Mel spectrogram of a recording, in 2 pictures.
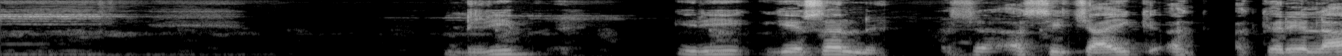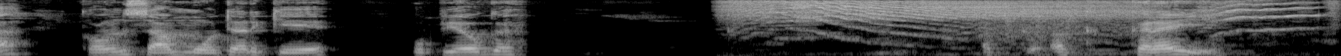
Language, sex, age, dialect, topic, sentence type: Magahi, male, 18-24, Western, agriculture, question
